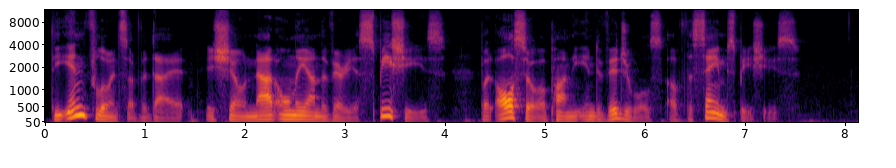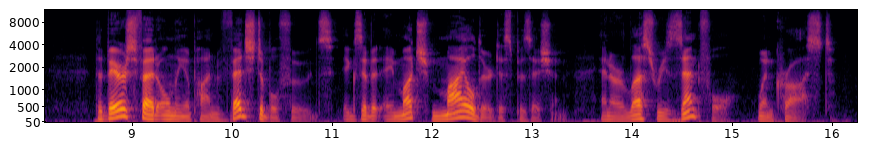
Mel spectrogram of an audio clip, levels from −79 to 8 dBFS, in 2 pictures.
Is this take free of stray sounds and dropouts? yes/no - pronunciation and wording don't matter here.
yes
